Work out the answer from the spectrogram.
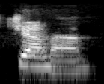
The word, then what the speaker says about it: Gemma: And please, Gemma is the correct pronunciation, or is it Gemma? It's Gemma.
